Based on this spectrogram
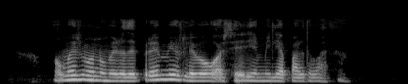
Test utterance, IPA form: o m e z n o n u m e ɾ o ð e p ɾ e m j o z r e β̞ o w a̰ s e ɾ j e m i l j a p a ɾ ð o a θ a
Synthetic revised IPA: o m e z m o n u m e ɾ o ð e p ɾ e m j o z l e β̞ o w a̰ s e ɾ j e m i l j a p a ɾ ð o a θ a

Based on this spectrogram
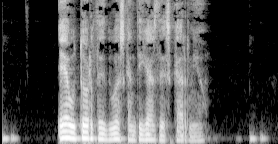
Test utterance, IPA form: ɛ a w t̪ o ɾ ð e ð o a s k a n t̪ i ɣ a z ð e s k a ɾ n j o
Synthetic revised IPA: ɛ a w t̪ o ɾ ð e ð u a s k a n t̪ i ɣ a z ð e s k a ɾ n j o

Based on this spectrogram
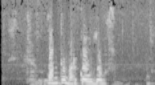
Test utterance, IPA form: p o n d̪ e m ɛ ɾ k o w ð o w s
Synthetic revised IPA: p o n t̪ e m a ɾ k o w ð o w s

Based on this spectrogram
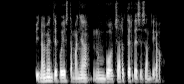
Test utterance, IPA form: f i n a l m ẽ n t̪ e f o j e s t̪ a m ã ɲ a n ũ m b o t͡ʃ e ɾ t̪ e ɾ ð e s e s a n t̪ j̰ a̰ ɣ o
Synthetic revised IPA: f i n a l m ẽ n t̪ e f o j e s t̪ a m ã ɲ a n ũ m b o t͡ʃ a ɾ t̪ e ɾ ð e s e s a n t̪ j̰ a̰ ɣ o

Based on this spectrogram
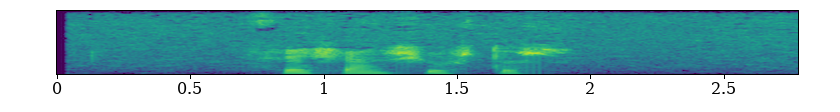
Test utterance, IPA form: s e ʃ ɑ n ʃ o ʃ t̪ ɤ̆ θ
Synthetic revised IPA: s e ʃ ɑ n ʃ u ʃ t̪ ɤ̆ ʃ

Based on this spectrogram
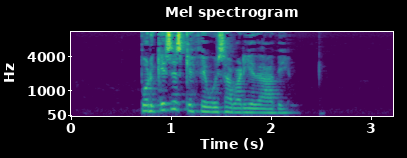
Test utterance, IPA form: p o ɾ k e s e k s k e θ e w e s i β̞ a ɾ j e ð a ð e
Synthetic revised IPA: p o ɾ k e s e s k e θ e w e s a β̞ a ɾ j e ð a ð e

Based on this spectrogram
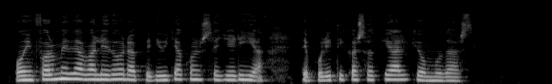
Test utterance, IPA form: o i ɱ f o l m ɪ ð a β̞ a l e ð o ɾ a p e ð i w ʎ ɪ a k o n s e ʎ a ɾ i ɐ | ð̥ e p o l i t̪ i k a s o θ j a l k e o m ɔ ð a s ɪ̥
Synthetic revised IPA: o i ɱ f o ɾ m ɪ ð a β̞ a l e ð o ɾ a p e ð i w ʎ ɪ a k o n s e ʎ e ɾ i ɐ | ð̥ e p o l i t̪ i k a s o θ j a l k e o m u ð a s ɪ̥

